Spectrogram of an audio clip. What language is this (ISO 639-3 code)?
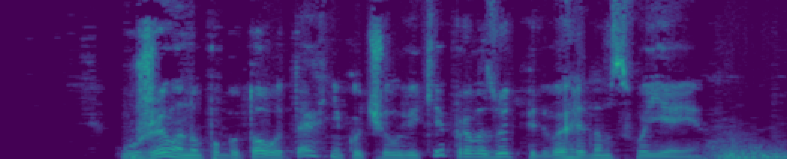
ukr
